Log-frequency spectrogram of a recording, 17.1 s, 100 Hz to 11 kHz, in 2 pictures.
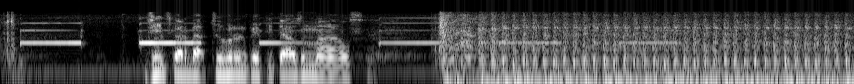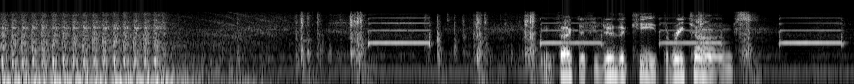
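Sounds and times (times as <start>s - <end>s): starter motor cranking: 4.4s - 12.3s
short beep: 15.2s - 17.0s.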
